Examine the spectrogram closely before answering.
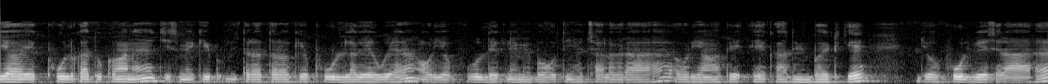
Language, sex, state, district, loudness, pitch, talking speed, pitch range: Maithili, male, Bihar, Supaul, -18 LUFS, 115 Hz, 210 wpm, 115-120 Hz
